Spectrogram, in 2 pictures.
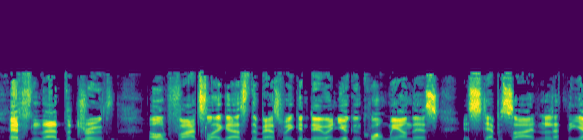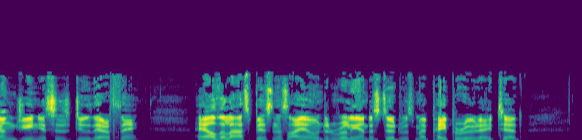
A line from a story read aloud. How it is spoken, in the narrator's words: chuckled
